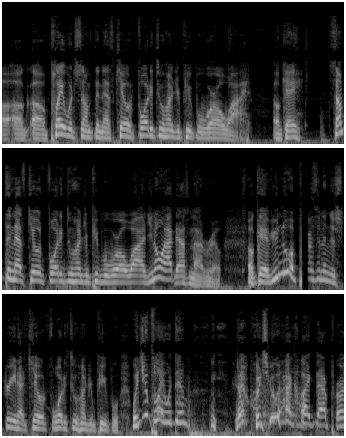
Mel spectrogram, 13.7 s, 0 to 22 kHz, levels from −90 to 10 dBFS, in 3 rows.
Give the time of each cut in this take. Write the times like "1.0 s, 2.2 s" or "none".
6.9 s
